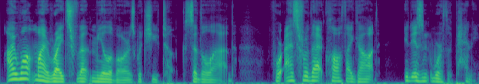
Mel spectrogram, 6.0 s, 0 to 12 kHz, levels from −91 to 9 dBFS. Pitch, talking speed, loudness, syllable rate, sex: 125 Hz, 270 wpm, -19 LUFS, 5.5 syllables/s, male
